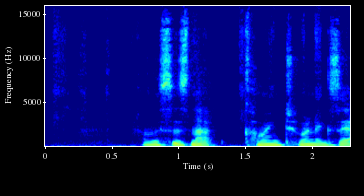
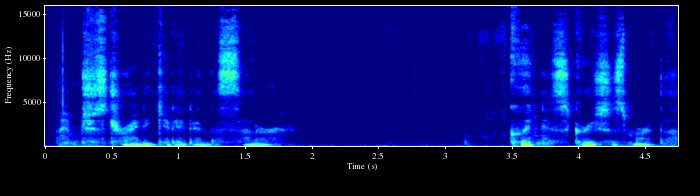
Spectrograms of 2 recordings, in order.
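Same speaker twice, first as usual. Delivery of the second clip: whispering; 11 dB quieter than usual. Real, not acted. Muttering to herself while sewing.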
